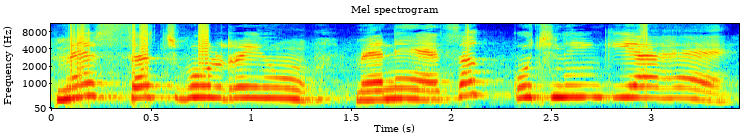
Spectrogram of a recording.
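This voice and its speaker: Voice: very high voice, steady tone, a little slow, bright, forceful tone, slight background noise, full character voice. A performer voicing a wronged young daughter-in-law, defensive and insistent, in a cartoon family melodrama. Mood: protesting.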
